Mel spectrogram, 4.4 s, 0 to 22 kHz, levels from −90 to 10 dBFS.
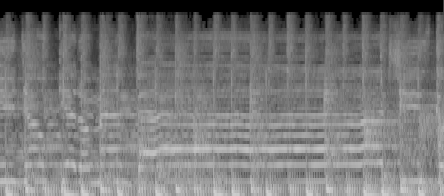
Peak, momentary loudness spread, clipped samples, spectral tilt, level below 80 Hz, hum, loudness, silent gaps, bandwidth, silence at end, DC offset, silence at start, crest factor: -4 dBFS; 1 LU; under 0.1%; -4.5 dB/octave; -22 dBFS; none; -15 LUFS; none; 16 kHz; 0 s; under 0.1%; 0 s; 10 dB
